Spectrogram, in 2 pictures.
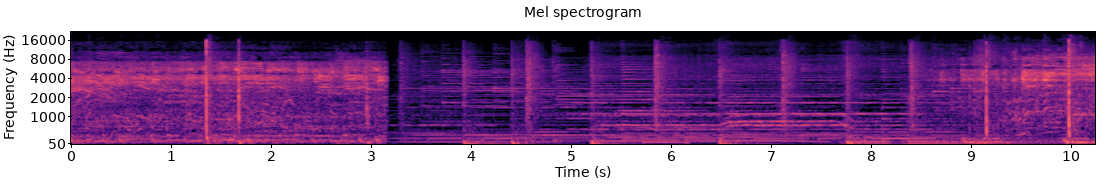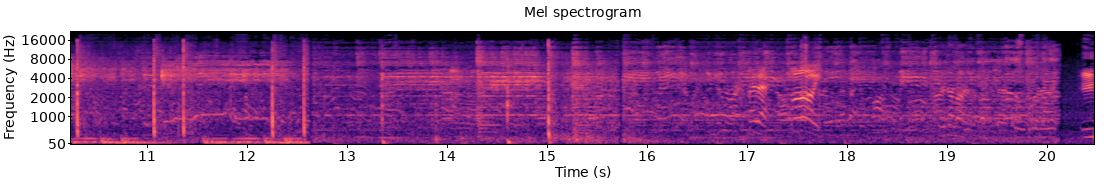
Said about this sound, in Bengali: চলো এবার তাহলে এই ফায়ার ওয়ার্ক দেখা যাক।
